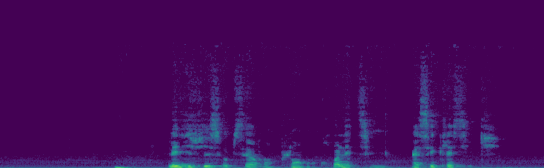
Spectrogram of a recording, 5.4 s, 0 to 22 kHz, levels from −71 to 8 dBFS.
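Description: At about 1.32 s the speech drops out for roughly 9 ms. That's a gap at a join of encoded pieces. The audio seems to have been encoded in separate chunks, with joins every 4 s, and stitched back together without trimming. The encoder's start-up silence and the padding on each chunk's final frame got left in. You hear a tiny hole with blurred edges, and then the speech picks up exactly where it broke off.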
